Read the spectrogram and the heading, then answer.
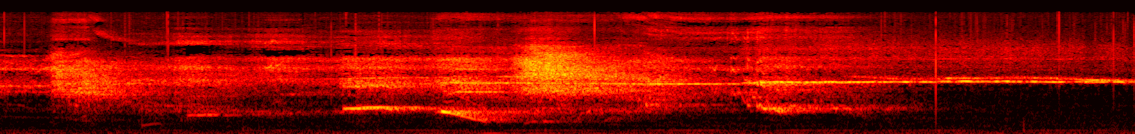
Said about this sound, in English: Wheeze and whistle.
